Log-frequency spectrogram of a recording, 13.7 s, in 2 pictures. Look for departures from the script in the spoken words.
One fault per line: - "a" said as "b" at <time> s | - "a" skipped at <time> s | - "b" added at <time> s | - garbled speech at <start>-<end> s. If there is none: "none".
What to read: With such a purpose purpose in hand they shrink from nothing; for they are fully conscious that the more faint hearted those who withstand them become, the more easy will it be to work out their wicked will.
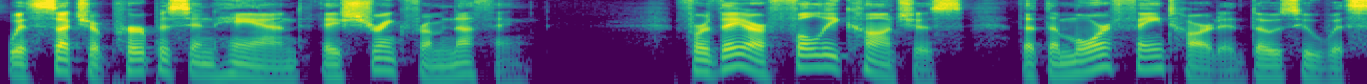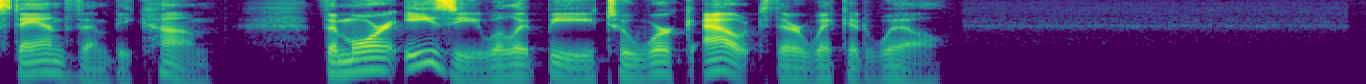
- "purpose" skipped at 0.9 s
